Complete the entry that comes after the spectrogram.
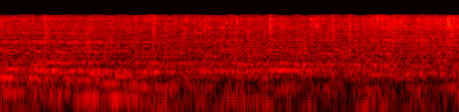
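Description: Chopped onions hit a hot pan for a light chicken stew, giving a steady, dense sizzle that holds evenly throughout at moderate loudness, with no talking over it.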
